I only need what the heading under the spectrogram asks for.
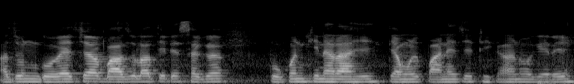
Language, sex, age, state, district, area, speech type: Marathi, male, 30-45, Maharashtra, Buldhana, urban, spontaneous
